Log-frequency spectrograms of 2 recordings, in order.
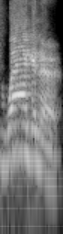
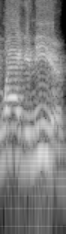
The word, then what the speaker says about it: Waggoner: so Billy and Chris wager that's right how you say it right yes all right because I know lot people say waganer but it's wager it's wager yeah that's how Danny pronounces it yeah oh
